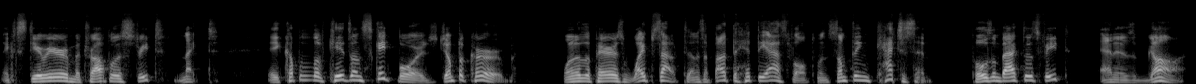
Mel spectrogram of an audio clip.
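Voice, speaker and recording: A man's voice: on the high side, no room sound, clean studio sound. A man narrating screenplay stage directions at an amateur table read.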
